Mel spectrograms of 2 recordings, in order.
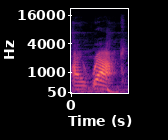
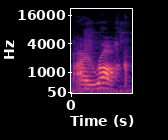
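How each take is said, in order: First: It uses an American pronunciation of the word. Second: It uses a non-American pronunciation of the word. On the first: This is how it was taught in America. "in America, I was always taught Iraq" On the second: This is how most people elsewhere say it. "everyone's like Iraq"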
